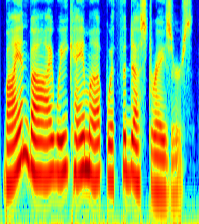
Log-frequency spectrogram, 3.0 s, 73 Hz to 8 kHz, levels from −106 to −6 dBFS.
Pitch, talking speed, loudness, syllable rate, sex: 205 Hz, 200 wpm, -16 LUFS, 3.9 syllables/s, female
